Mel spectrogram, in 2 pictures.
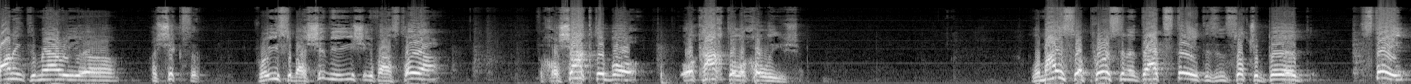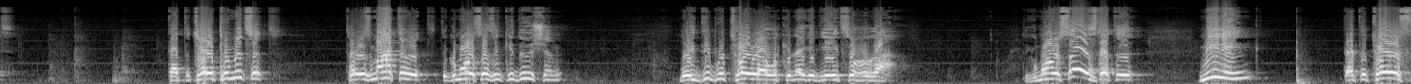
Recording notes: Shiur recorded in Yeshivas Ohr Reuven, Monsey NY.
